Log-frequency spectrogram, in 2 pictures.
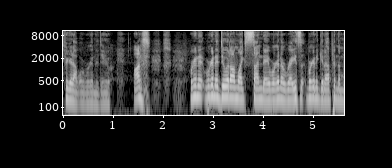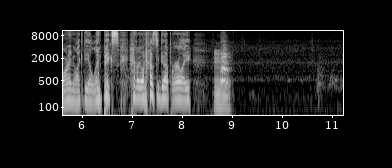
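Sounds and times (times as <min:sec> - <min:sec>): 
speech: 0:00.0 - 0:09.1
pet dog barking: 0:08.8 - 0:09.0, 0:10.7 - 0:11.2.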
